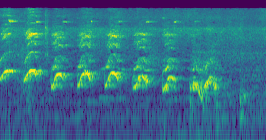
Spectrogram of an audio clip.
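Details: American Bully pups giving about nine short yelping whimpers in quick succession, roughly four per second, each rising then dropping, the last few slightly lower and softer.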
